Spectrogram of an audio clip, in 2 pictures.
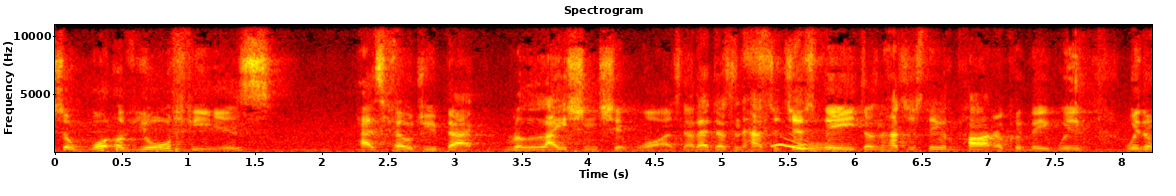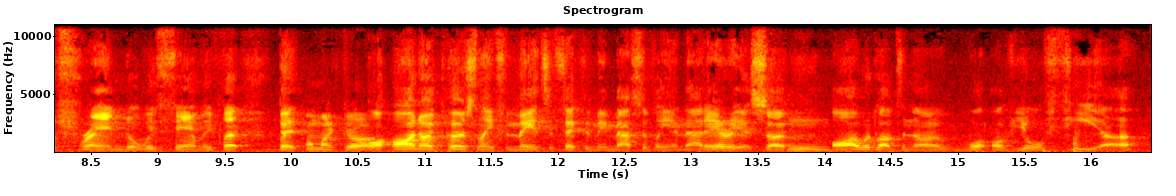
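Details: Adult male speaker; speech.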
